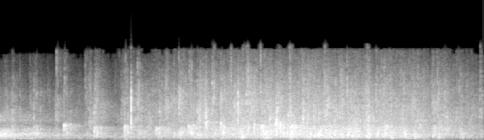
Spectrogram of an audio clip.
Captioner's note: audience Laughter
